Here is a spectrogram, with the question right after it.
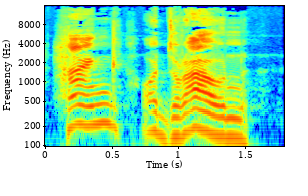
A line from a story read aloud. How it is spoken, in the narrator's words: putting his hands to his mouth and his mouth to my ear, he shouted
